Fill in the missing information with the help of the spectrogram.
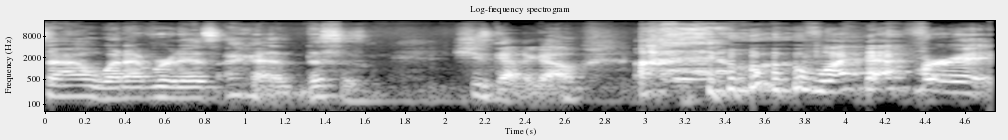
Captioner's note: laughs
